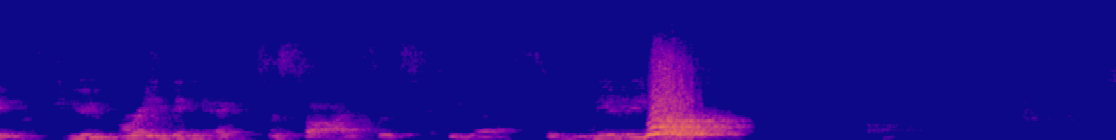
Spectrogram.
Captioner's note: bark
